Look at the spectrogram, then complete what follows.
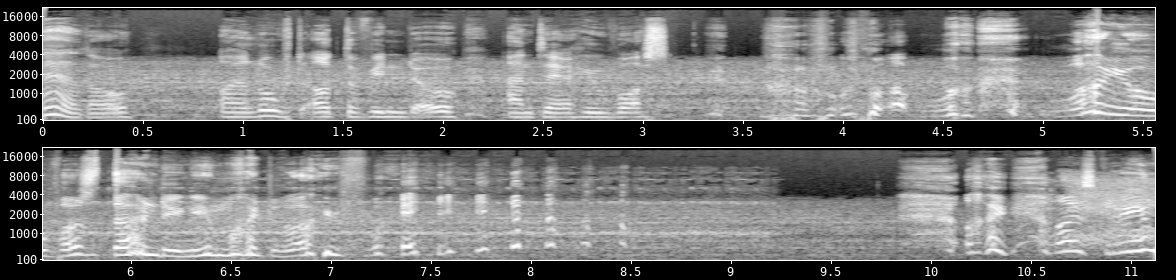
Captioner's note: laughing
